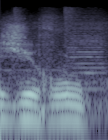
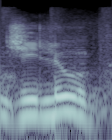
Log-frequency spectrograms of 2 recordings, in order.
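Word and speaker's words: Giroud: fil does it annoy you how Jamie carer pronounces your name Olivia Jud French is Olivia jiru olivu no no not not with the L not jilu oh Olivia jiru no no no W no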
